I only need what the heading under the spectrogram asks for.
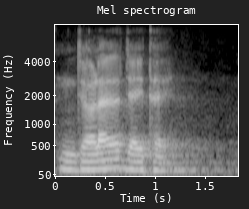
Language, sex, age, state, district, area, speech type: Odia, male, 30-45, Odisha, Jajpur, rural, spontaneous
